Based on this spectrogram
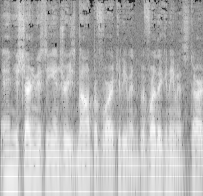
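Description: A man's voice, fairly low in pitch. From Minnesota. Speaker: sports podcast host. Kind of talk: solo sports talk monologue. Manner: animated.

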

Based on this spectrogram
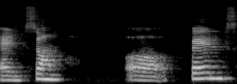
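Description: A woman with a Gujarati accent speaks at a fairly high pitch. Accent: Indian (Gujarati). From India, Mumbai. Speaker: interviewee, host's mother. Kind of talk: casual interview. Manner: halting.

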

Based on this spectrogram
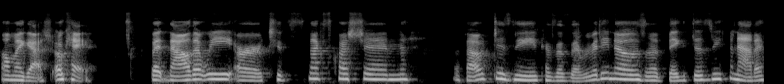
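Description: A woman's fairly high voice with a slight Southern US accent, fairly quick in pace, with ordinary pitch variation. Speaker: podcast host and travel advisor. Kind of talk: interview, casual conversation.

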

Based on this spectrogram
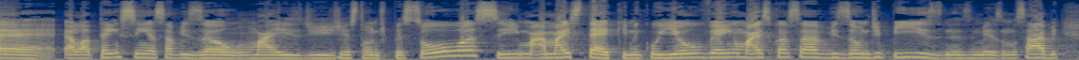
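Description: Bright and sharp in tone, a woman speaks fairly slowly at a medium pitch with ordinary pitch variation. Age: 30s. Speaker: entrepreneur. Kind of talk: casual chat. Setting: livestream.

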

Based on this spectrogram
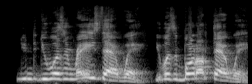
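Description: A man speaks at a fairly quick pace in an American accent, his high voice swinging very widely in pitch. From New York City, the Bronx. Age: 30s. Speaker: police detective and military veteran. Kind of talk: casual chat.

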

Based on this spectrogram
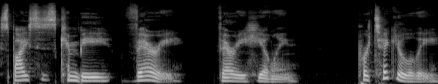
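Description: A plain, everyday voice at a moderate pace with ordinary pitch variation, recorded very clean with a silent background and a dry, close sound with no echo. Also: woman. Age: 40s. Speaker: nurse practitioner and podcast host. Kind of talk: educational monologue.

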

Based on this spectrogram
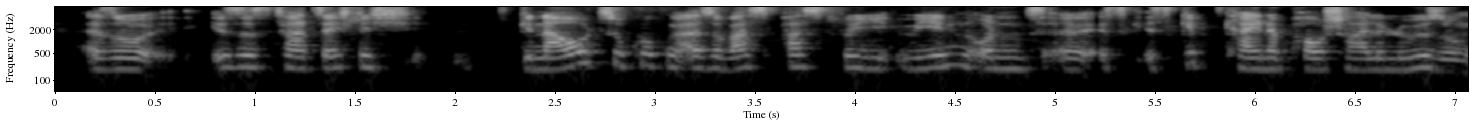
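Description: A woman speaks at a medium pitch. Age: 40s. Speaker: family and career coach. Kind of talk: interview. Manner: hesitant, many filler sounds.

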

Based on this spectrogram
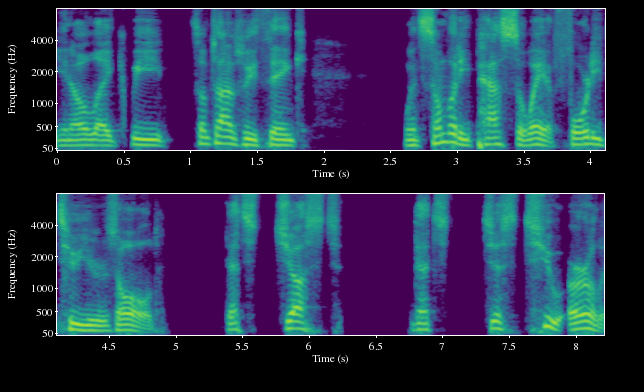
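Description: Moderate pace and ordinary pitch variation, with a dry, close sound, no echo, a very clean recording and a silent background. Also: man. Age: 30s. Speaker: podcast host. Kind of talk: podcast interview. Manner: animated.

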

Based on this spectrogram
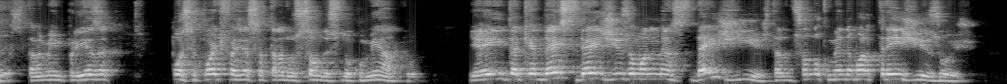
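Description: A man speaks at a very fast pace. His pitch sits high. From Brazil, Niterói (Rio de Janeiro). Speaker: college soccer coach. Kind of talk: casual chat.

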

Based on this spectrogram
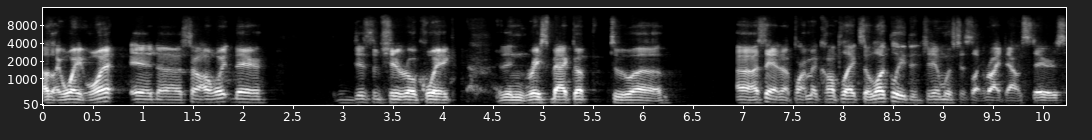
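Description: A medium-pitched man's voice with an East Texas accent and monotone, flat intonation. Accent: East Texas drawl. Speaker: metal band member. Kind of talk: casual interview chat.

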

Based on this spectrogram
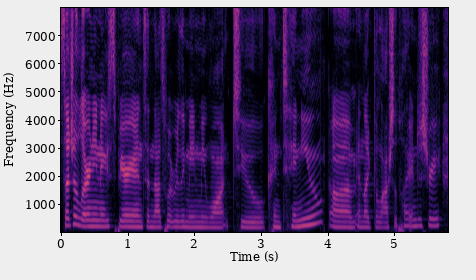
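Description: A woman with an American accent, medium pitch, ordinary pitch variation, an unremarkable speaking voice. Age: 20s. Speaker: lash technician and business owner. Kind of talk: casual interview. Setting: indoors in air conditioning.

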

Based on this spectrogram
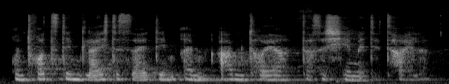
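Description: The speech moves at a fairly slow speed, with clear background noise under it. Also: woman. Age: 40s. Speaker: podcast host. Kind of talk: personal monologue.

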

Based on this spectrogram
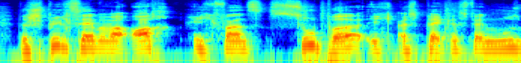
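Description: An ordinary speaking voice from a man, fairly high in pitch, with fairly even intonation. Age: 30s. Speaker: fantasy football podcast co-host. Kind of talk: casual chat.

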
